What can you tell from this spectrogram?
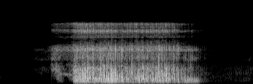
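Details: Loud snoring during sleep, reported by bed partner: one long, rough, fluttering snore on a breath in, lasting about a second and a half.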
